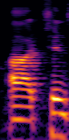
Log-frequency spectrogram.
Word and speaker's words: Qin: So it's not common knowledge that the Q is pronounced cha in, okay, so it's China.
